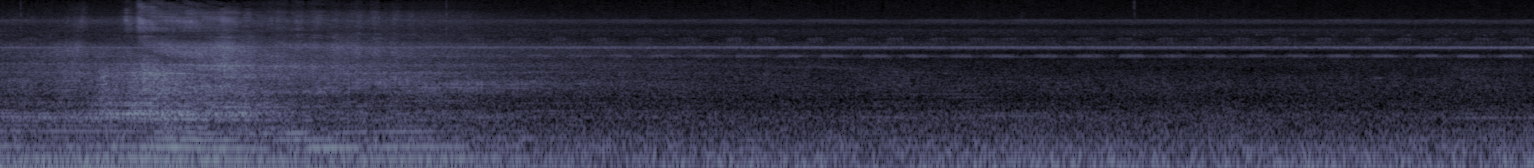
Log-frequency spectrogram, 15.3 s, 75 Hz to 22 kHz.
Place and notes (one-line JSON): {"title": "中科西區水塔, Xitun Dist., Taichung City - Subtle whine", "date": "2017-10-09 19:27:00", "description": "Subtle whine, Traffic sound, Binaural recordings, Sony PCM D100+ Soundman OKM II", "latitude": "24.20", "longitude": "120.60", "altitude": "243", "timezone": "Asia/Taipei"}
